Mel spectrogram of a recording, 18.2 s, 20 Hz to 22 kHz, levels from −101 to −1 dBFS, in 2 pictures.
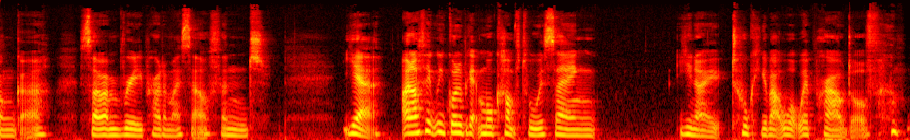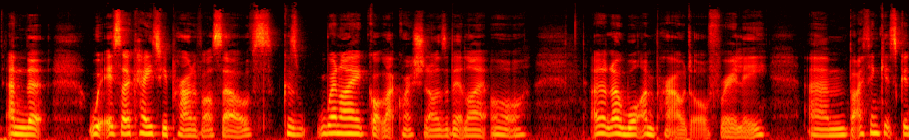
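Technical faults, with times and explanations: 8.7–18.2 s, one channel drops out: just after "about what we're proud" the speech steps down by about 6 dB and stays there, likely from one stereo channel being lost before the mono sum. The waveform halves in height at a sharp edge, and the spectrogram dims evenly across frequencies.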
